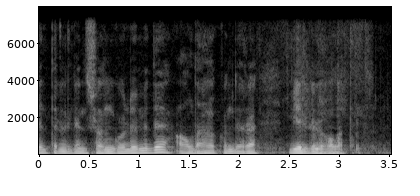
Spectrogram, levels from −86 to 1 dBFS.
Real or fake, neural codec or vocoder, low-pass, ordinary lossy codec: fake; codec, 16 kHz, 16 kbps, FreqCodec, smaller model; 7.2 kHz; none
